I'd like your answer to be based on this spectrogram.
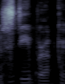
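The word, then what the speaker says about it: Lstiburek: I think you forget the L and you just go Stiebrick or something like that.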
